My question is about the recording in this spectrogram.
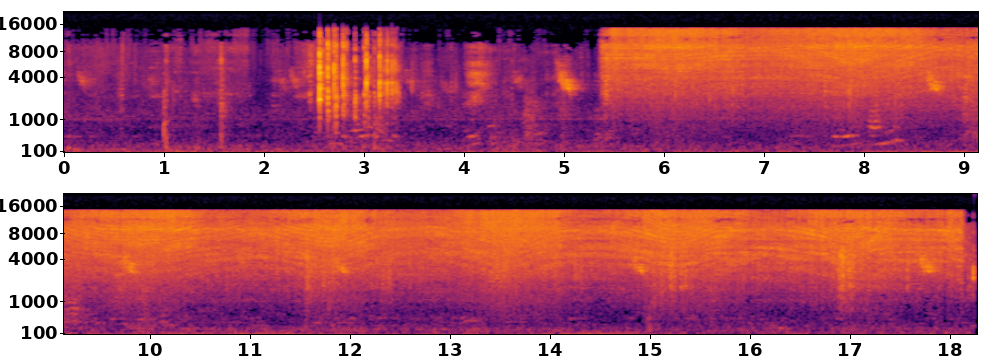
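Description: Aerosol tint spray can hissing steadily as it sprays a coat of tint onto a masked tail light, starting suddenly about five seconds in.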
